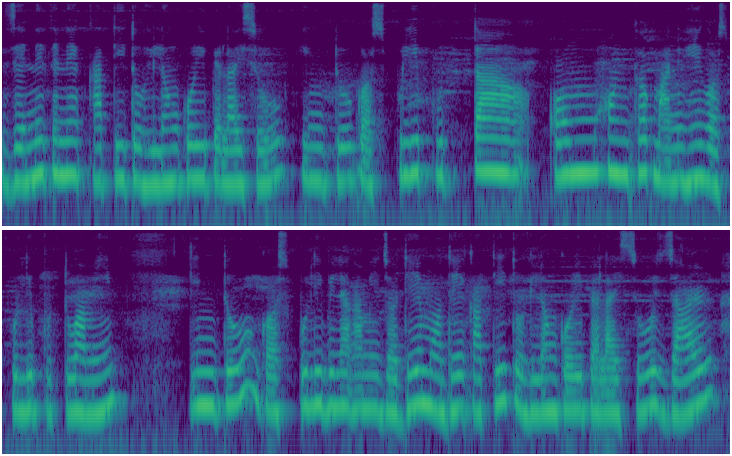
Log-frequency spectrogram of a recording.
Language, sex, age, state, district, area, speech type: Assamese, female, 30-45, Assam, Nagaon, rural, spontaneous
